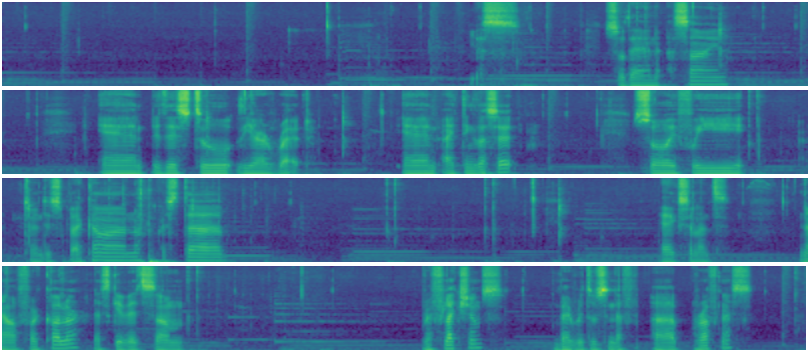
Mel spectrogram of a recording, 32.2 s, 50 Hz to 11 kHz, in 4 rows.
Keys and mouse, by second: 7.2-8.8 middle drag, 10.1 middle click, 11.5 middle click, 12.1 middle click, 15.6 click, 16.4 middle click, 17.5 Tab, 18.0 middle click, 20.0 click, 21.1 click, 21.7 middle click, 22.4 middle click, 24.1 click, 24.7 click, 26.1 click, 30.2-32.2 drag.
